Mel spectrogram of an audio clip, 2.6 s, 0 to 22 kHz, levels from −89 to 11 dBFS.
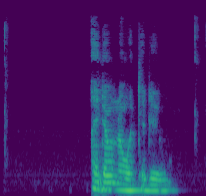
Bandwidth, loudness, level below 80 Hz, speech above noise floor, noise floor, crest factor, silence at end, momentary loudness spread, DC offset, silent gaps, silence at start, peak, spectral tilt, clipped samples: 14.5 kHz; -23 LUFS; -58 dBFS; 53 dB; -76 dBFS; 18 dB; 0.4 s; 8 LU; under 0.1%; none; 1.15 s; -8 dBFS; -7 dB/octave; under 0.1%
